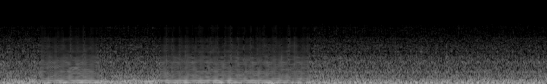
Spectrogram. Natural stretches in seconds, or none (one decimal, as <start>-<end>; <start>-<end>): 0.0-0.4; 1.0-1.6; 3.1-5.5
